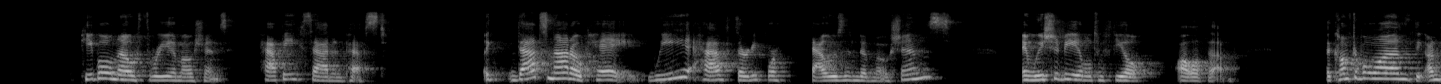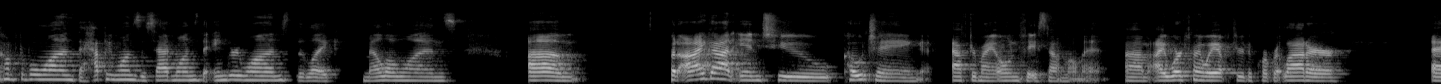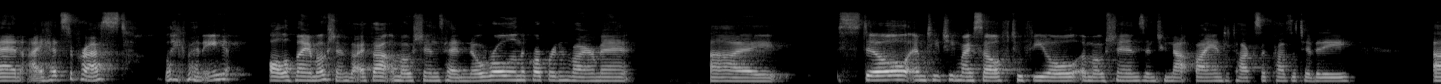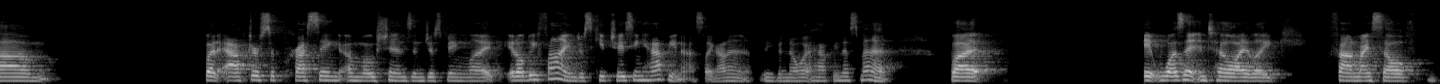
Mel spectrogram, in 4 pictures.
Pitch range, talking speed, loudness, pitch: 170-205 Hz, 140 wpm, -26 LUFS, 185 Hz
